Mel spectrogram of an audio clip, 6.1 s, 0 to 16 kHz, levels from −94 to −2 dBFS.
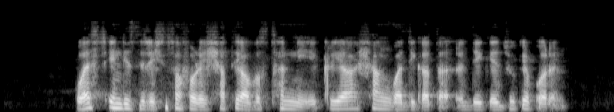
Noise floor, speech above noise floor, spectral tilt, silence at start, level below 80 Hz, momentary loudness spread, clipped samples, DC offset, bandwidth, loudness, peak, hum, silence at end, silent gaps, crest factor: -84 dBFS; 65 dB; -9 dB/octave; 0.75 s; -58 dBFS; 7 LU; under 0.1%; under 0.1%; 6.2 kHz; -20 LUFS; -2 dBFS; none; 0.55 s; none; 18 dB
